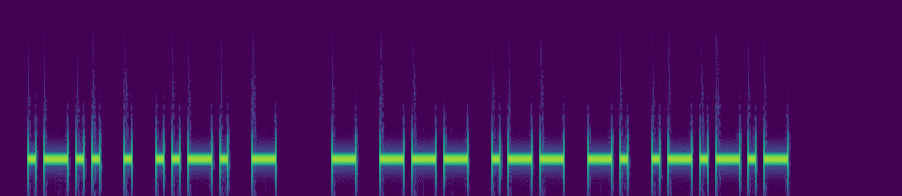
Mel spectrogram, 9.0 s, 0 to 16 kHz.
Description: Morse code, heard as a keyed tone, about 15 wpm, 700 Hz. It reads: LEFT TOWN.
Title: Sentences from Top 1000 Words - Review Part 6 - 15wpm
